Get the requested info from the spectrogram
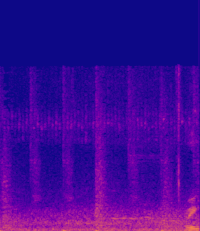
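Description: Busy street ambience: road traffic passing, with a steady low rumble of wind on the phone's microphone and a few light knocks.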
